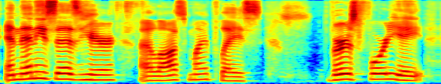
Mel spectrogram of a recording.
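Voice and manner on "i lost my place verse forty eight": ordinary talk, nothing marked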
